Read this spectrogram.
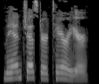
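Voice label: "manchester terrier", British English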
